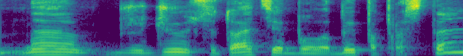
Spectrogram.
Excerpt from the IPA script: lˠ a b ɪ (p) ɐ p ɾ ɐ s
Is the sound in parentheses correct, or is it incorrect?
correct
